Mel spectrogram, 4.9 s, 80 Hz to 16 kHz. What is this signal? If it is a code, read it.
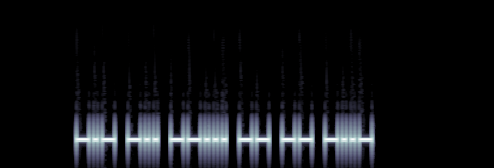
Morse code, heard as a keyed tone, about 28 wpm, 700 Hz. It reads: KD7MMX
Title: USA Call Signs - 6 Characters - 3x Character Spacing - 28wpm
